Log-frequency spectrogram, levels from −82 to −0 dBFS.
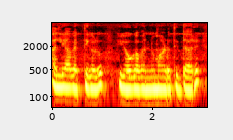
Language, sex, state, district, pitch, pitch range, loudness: Kannada, female, Karnataka, Bidar, 170 Hz, 160-195 Hz, -14 LUFS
